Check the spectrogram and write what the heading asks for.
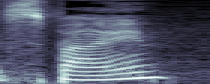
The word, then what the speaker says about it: spine: 파인 앞에다 s 붙이는 거예요. spine.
